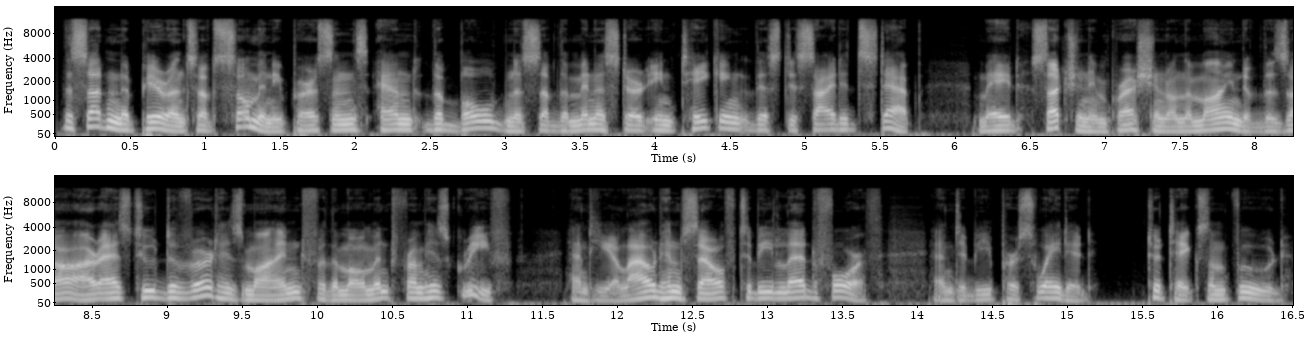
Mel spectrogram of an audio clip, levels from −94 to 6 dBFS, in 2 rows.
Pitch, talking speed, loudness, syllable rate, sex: 120 Hz, 200 wpm, -20 LUFS, 5.0 syllables/s, male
